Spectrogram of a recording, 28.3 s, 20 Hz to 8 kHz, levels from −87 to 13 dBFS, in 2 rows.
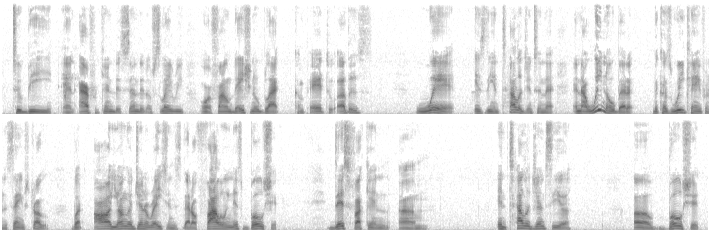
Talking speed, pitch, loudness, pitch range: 100 wpm, 110 Hz, -34 LUFS, 95-135 Hz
